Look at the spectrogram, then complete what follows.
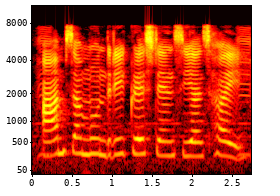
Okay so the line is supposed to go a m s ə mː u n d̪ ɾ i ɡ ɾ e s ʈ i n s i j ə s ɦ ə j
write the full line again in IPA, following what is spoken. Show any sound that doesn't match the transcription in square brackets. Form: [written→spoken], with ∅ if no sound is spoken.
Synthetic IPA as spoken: a m s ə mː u n d̪ ɾ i [ɡ→k] ɾ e s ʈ [i→e] n s i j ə s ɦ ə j

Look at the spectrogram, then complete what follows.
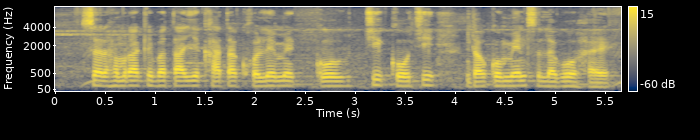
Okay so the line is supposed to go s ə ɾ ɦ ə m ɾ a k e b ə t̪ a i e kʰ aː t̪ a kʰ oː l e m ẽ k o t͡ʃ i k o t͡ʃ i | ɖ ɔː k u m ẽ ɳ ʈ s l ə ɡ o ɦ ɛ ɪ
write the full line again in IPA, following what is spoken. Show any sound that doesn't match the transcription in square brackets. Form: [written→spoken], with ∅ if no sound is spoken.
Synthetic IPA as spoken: s ə ɾ ɦ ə m ɾ a k e b ə t̪ a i e kʰ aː t̪ a kʰ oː l e m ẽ k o t͡ʃ i k o t͡ʃ i | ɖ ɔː k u m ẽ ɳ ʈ s l ə ɡ o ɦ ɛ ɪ

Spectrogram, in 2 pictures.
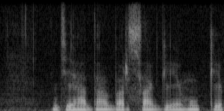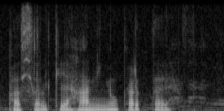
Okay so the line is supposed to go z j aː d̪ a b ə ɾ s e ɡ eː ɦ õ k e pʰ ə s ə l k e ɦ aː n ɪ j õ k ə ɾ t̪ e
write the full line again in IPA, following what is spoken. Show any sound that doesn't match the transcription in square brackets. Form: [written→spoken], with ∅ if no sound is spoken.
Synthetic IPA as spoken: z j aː d̪ a b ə ɾ s [e→a] ɡ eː ɦ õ k e pʰ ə s ə l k e ɦ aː n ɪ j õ k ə ɾ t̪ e

